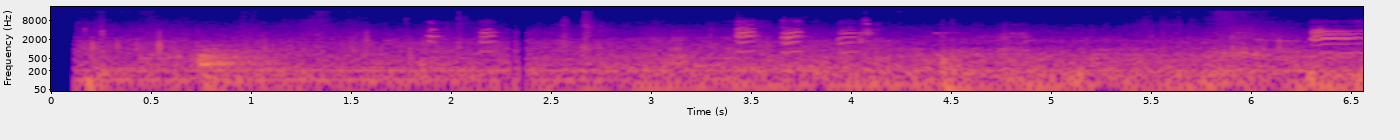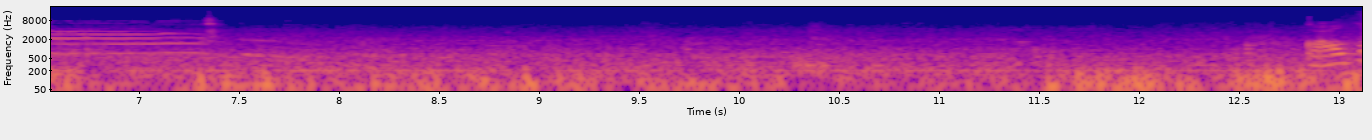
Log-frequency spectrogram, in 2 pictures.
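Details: Female cat met on a walk, stuck up a tree and trying to climb down; faint short meows early, then one clear drawn-out falling meow near the middle, with people talking and outdoor background noise.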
